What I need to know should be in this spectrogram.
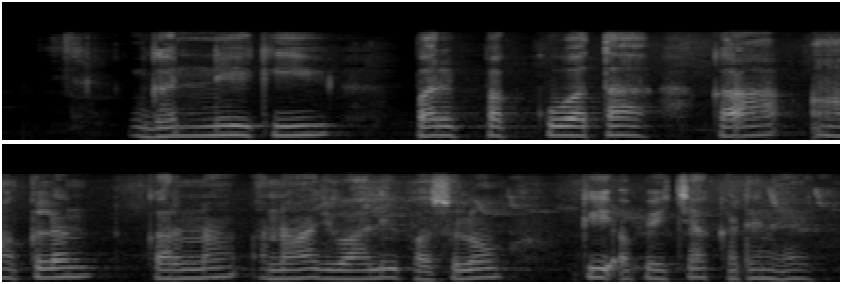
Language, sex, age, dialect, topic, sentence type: Hindi, male, 25-30, Kanauji Braj Bhasha, agriculture, statement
